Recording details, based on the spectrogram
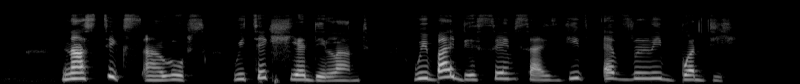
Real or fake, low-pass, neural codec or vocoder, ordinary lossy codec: real; 10.8 kHz; none; none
